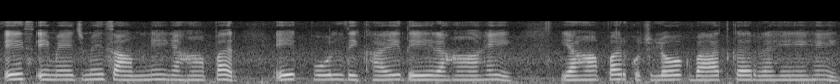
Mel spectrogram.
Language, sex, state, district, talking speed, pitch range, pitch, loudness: Hindi, male, Rajasthan, Jaipur, 145 wpm, 205-220 Hz, 210 Hz, -18 LUFS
